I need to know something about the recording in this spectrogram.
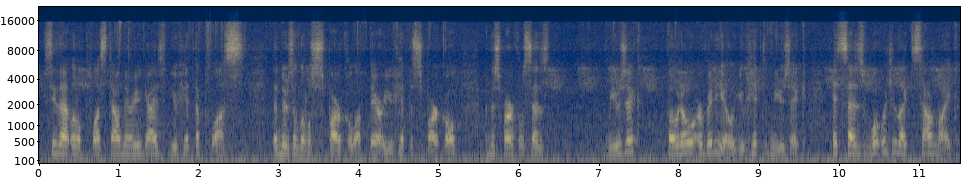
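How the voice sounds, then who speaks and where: A woman's voice: medium pitch, fairly quick, slight background noise, low-quality recording. Blunt, foul-mouthed woman on a livestream. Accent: Ohio. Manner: blunt, profane, sarcastic. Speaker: livestream host. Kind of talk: casual livestream chat.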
